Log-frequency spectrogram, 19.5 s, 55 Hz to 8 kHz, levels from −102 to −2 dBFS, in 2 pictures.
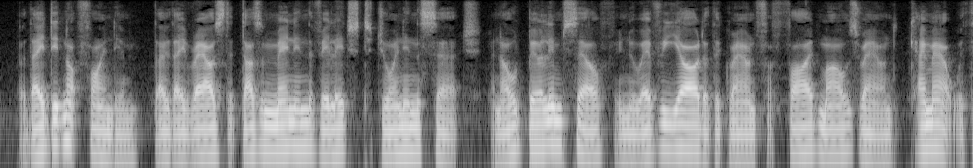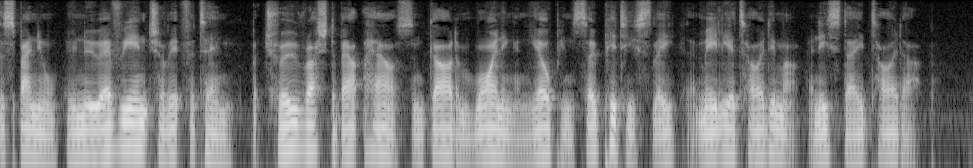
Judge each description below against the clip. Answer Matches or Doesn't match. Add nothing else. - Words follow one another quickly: Matches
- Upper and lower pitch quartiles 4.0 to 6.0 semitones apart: Doesn't match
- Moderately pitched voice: Doesn't match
